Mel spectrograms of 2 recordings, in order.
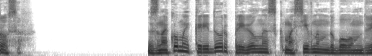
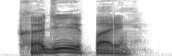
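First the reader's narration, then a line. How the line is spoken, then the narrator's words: Tired baron. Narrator (Russian): устало произнес барон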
